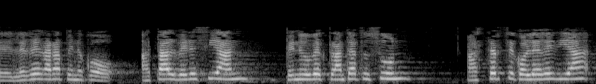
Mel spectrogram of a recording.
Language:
Basque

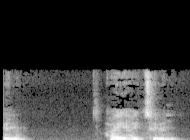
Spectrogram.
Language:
Pashto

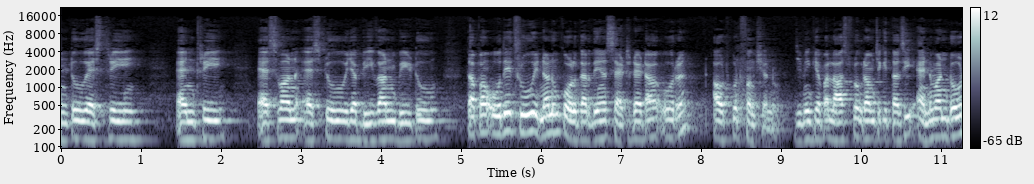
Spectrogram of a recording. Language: Hindi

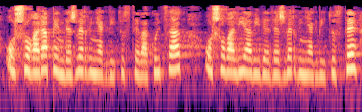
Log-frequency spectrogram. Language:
Basque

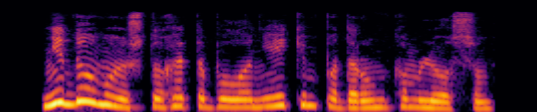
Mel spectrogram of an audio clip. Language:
Belarusian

